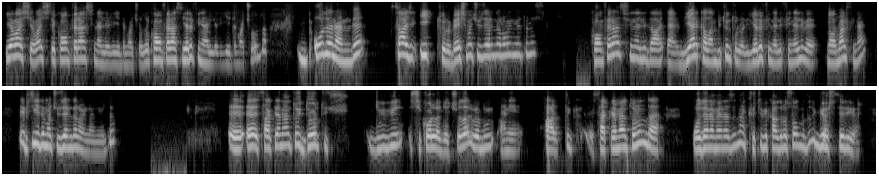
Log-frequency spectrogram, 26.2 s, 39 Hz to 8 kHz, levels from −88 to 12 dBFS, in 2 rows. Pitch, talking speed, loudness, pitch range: 215 Hz, 150 wpm, -24 LUFS, 190-250 Hz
